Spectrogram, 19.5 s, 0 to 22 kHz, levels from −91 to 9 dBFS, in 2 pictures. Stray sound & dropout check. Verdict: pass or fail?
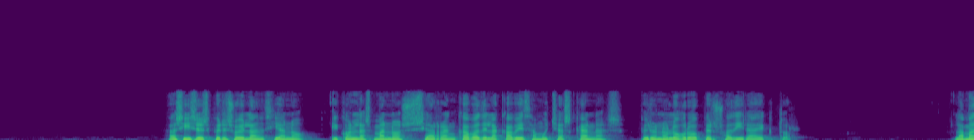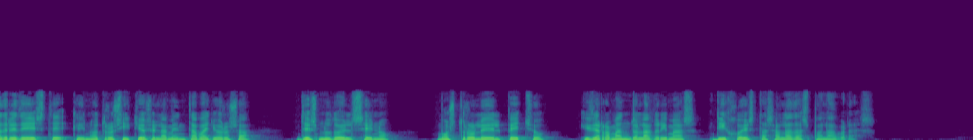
pass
